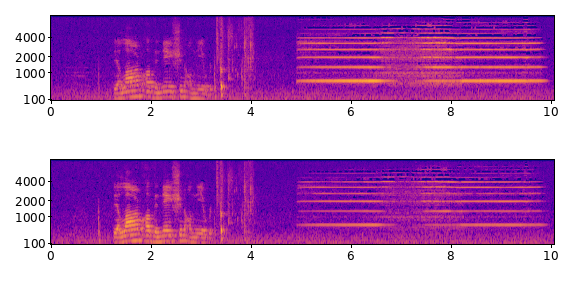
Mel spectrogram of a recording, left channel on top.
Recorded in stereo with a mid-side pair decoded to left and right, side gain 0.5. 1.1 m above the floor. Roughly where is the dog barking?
I don't hear a dog barking.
